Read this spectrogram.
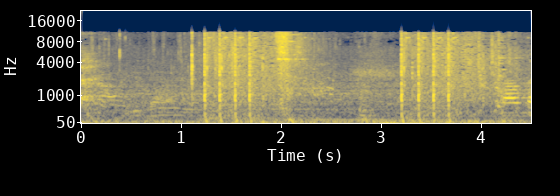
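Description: A gun fires in quick bursts of shots.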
